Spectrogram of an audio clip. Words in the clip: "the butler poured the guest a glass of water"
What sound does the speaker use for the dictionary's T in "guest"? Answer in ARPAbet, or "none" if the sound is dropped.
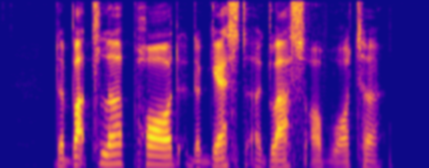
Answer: T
